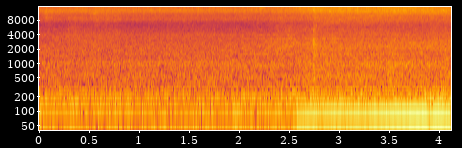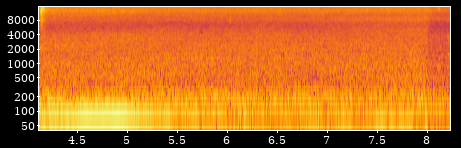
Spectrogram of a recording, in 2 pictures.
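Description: Road traffic running steadily, with a passing vehicle's low engine drone swelling about two and a half seconds in and fading after about five and a half seconds.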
